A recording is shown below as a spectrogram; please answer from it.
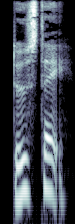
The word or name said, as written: dødsdag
